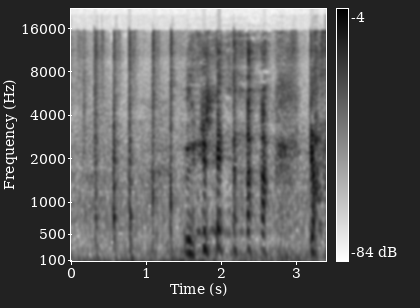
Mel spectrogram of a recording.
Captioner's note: laughs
